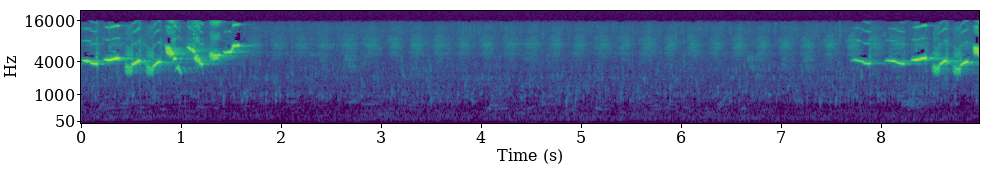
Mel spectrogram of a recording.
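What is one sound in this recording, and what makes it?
A caged songbird sings loud, quick trilling phrases close by.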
